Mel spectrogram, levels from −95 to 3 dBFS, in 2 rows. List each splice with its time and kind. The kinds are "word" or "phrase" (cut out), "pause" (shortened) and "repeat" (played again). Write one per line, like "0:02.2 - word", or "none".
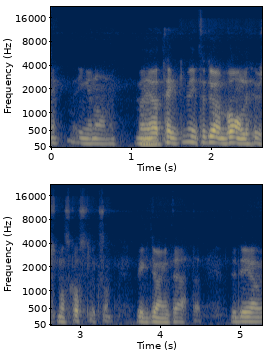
none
